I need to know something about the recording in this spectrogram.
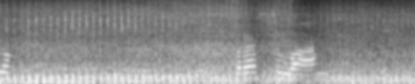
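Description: A motor scooter hums past.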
